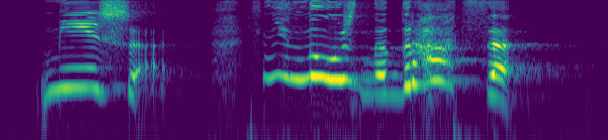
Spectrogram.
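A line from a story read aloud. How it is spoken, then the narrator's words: Tearful. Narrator (Russian): произнесла она сквозь слезы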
